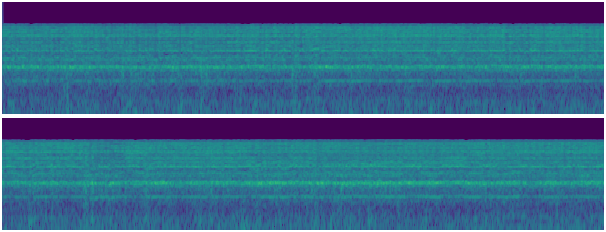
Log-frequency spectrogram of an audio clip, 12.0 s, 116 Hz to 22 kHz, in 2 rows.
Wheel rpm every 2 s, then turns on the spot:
150, 150, 140, 140, 140, 150.
none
